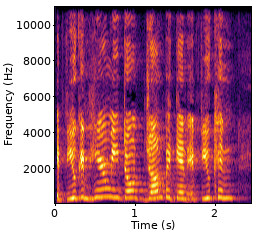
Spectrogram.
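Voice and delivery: very urgent, very high-pitched voice. Reading a story aloud, a girl calling to a fallen boy: very urgent voice. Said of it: "in a very urgent voice".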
